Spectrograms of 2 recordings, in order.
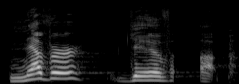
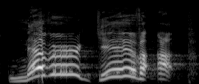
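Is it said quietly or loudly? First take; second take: quietly; loudly. First: It is said at a normal, quieter volume. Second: It is said louder, more forcefully.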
